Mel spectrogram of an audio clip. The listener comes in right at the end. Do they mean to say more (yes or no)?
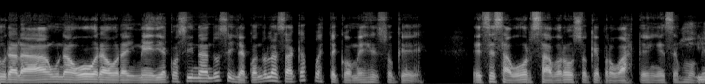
yes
